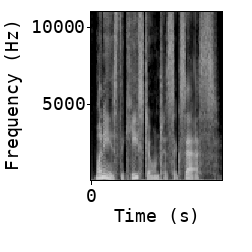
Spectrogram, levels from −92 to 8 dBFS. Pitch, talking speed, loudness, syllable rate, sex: 180 Hz, 205 wpm, -19 LUFS, 6.3 syllables/s, female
